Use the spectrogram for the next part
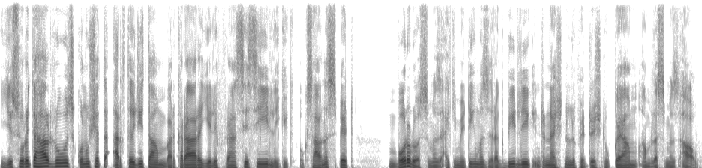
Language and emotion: Kashmiri, neutral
